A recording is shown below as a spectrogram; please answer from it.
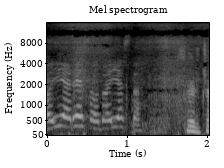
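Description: A person talking in short phrases over a soft hiss of wheat grain sliding as it is tossed with a wooden shovel and swept with a broom.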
